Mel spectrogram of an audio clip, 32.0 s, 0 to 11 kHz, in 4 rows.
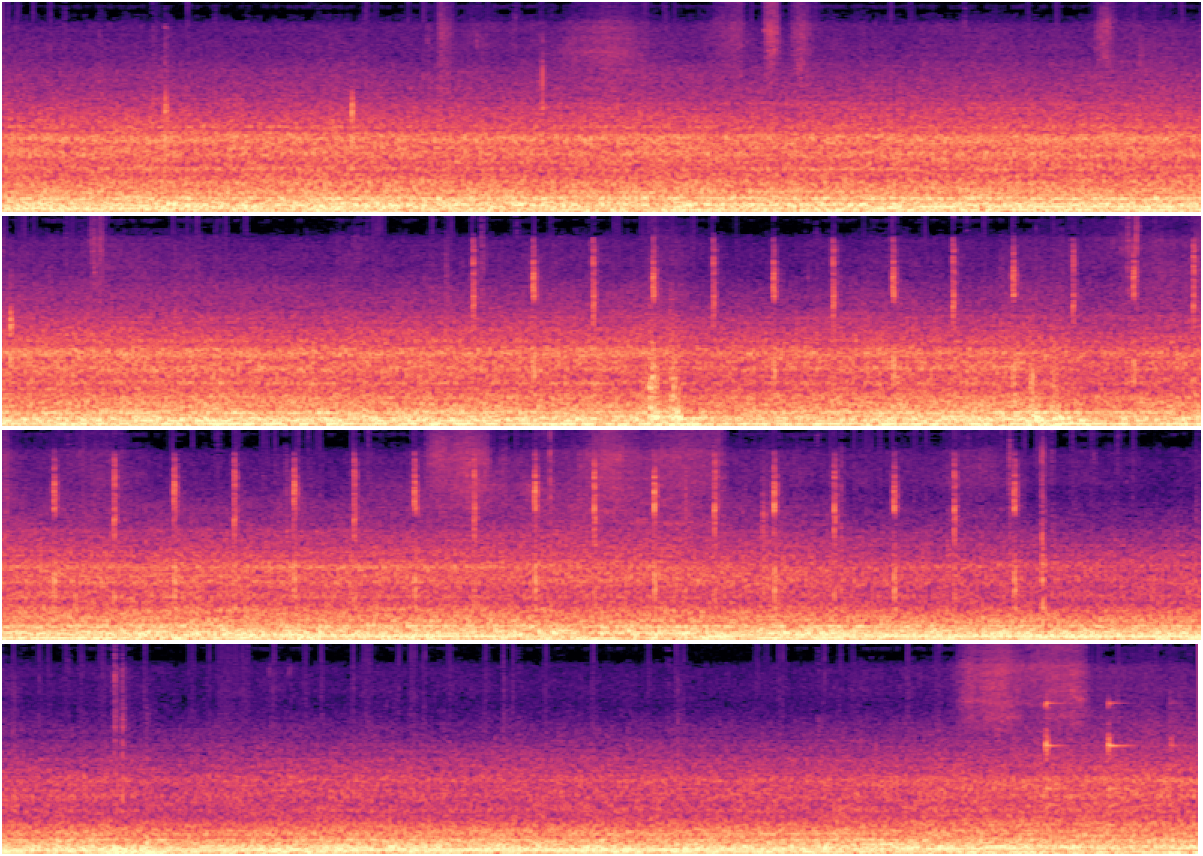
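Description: Cabin sound of a Volkswagen Golf with a 1.5 TSI four-cylinder petrol engine cruising: a steady engine hum under tyre and road rumble. In the middle, a run of quick, even clicks lasts about twelve seconds.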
